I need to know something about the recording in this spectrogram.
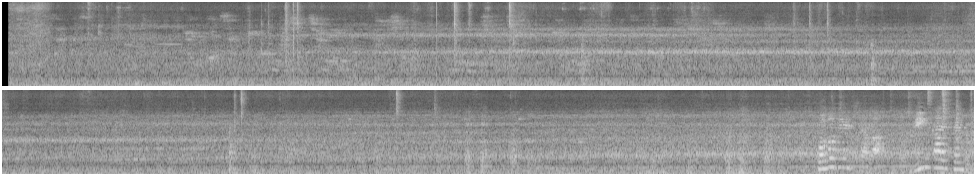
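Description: Train wheels rumble and clack over rail joints.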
